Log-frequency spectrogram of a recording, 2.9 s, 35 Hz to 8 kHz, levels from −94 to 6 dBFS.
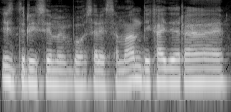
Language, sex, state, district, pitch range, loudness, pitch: Hindi, male, Jharkhand, Garhwa, 135-150 Hz, -16 LUFS, 145 Hz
